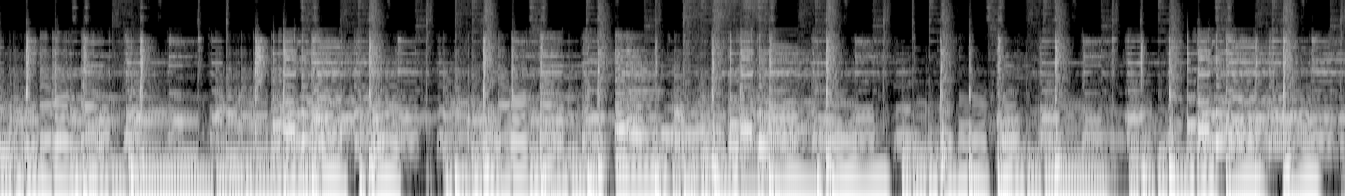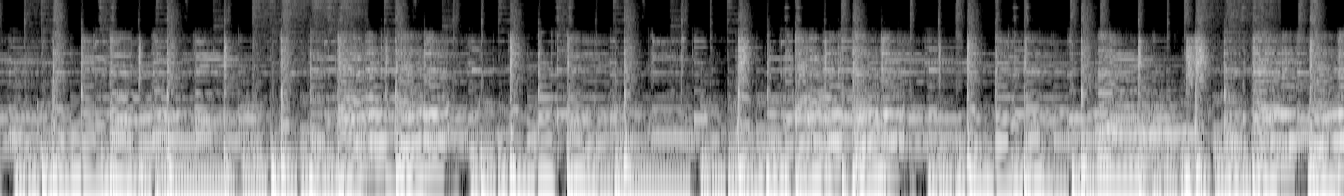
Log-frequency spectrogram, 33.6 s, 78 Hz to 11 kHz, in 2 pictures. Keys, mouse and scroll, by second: 1.7 click, 4.5 click, 9.9 click, 26.1 F4.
